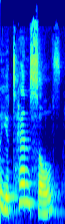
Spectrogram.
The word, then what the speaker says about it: utensil: word number 10 utensil utensil utensil as you see a stress is on t sound means container or tool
